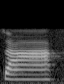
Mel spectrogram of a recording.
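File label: "zaak3", Cantonese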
